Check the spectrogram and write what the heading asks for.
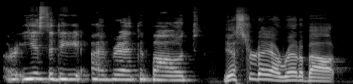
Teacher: the T at the end of about is another one of those consonants that people don't usually pronounce.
